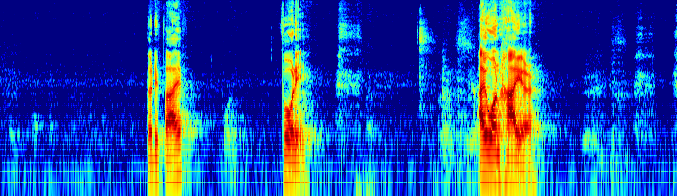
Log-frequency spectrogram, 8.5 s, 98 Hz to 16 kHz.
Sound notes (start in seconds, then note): 4.3 chuckles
